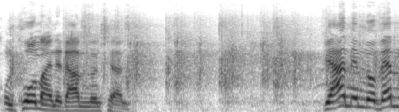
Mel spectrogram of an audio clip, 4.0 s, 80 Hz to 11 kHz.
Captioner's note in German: Beifall bei dem BÜNDNIS 90/DIE GRÜNEN und der SPD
